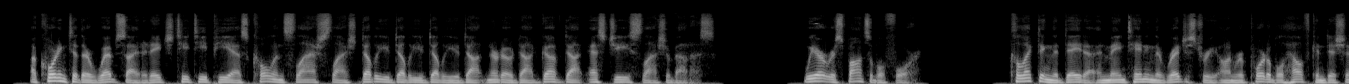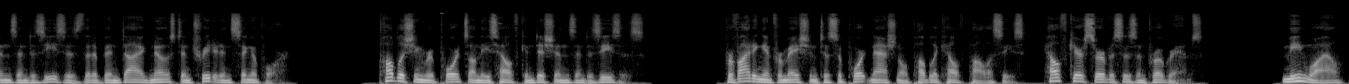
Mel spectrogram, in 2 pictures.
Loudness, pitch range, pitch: -25 LUFS, 85-110 Hz, 95 Hz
